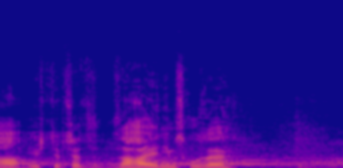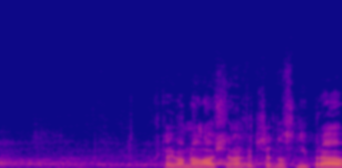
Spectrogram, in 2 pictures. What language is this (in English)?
Czech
